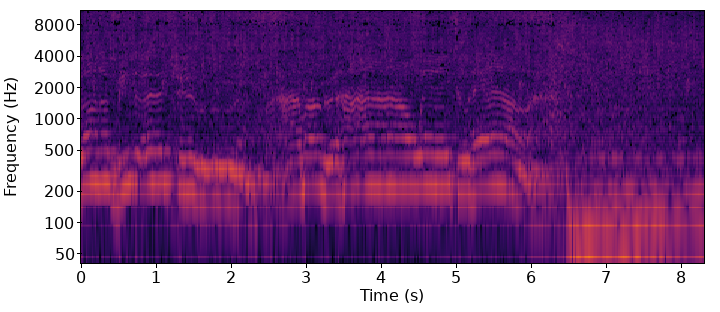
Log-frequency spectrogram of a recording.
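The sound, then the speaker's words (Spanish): A steady hiss of running shower water fills the whole clip while a person sings a wavering melody over it, loud, ending in a lower rumble. “¿quién sí. canta bajo la ducha de Rock FM?”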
